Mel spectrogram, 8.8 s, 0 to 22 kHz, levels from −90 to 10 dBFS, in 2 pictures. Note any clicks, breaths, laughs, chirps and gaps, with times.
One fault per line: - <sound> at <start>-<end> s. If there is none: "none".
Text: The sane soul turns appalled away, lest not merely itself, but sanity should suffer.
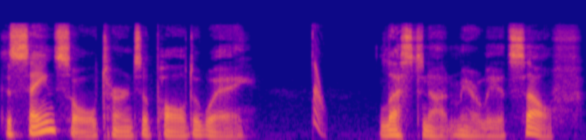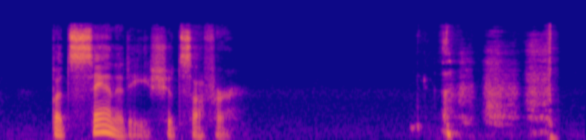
- chirp at 2.4-2.5 s
- breath at 7.5-8.6 s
